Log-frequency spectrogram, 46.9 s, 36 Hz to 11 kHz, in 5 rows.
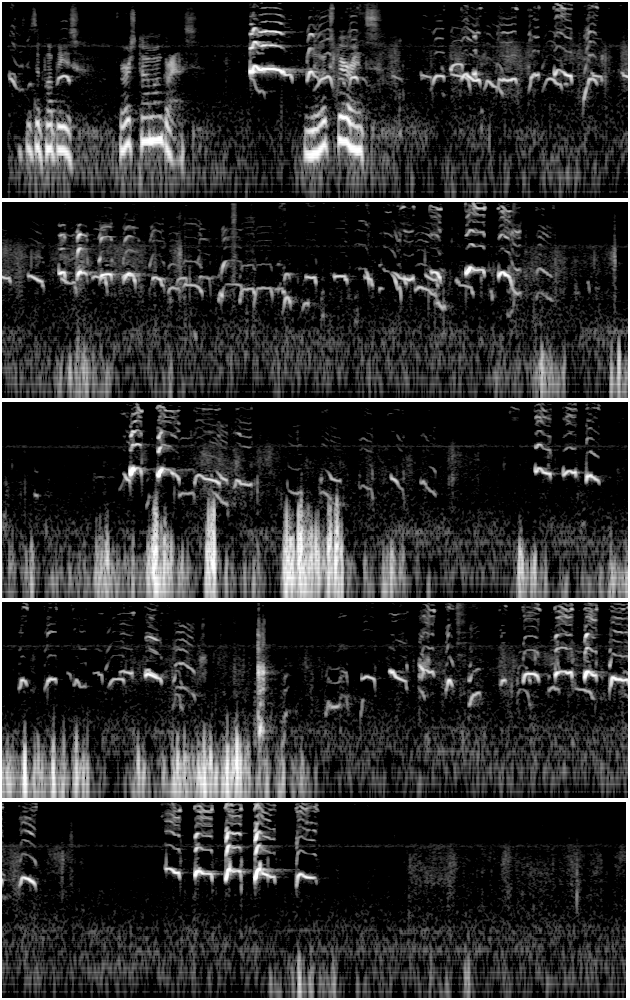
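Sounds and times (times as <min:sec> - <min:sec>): puppies whimpering and yipping: 0:00.1 - 0:01.0, 0:03.7 - 0:18.5, 0:20.2 - 0:25.4, 0:26.4 - 0:31.4, 0:32.3 - 0:38.2, 0:40.0 - 0:42.4.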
